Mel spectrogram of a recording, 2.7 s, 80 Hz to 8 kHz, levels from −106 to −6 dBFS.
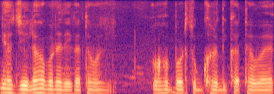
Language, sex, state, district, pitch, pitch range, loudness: Chhattisgarhi, male, Chhattisgarh, Sarguja, 115 Hz, 110-120 Hz, -18 LUFS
